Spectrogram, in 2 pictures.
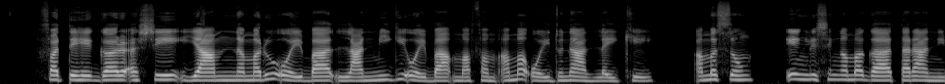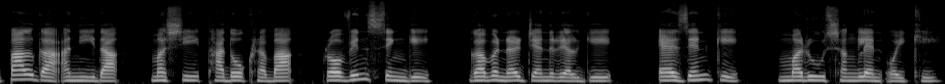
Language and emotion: Manipuri, neutral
